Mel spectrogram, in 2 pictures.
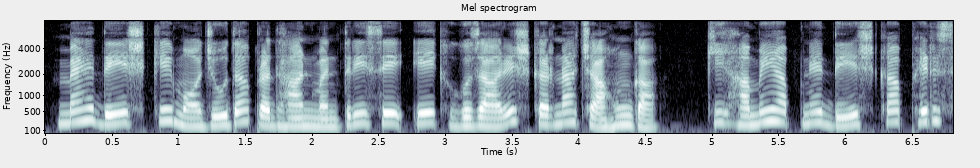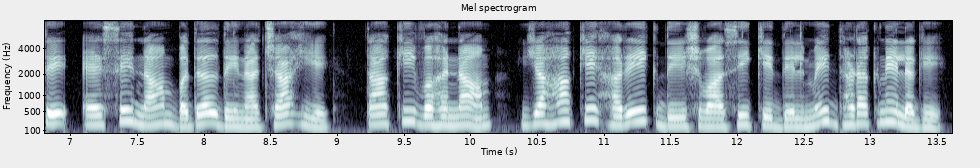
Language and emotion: Hindi, neutral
